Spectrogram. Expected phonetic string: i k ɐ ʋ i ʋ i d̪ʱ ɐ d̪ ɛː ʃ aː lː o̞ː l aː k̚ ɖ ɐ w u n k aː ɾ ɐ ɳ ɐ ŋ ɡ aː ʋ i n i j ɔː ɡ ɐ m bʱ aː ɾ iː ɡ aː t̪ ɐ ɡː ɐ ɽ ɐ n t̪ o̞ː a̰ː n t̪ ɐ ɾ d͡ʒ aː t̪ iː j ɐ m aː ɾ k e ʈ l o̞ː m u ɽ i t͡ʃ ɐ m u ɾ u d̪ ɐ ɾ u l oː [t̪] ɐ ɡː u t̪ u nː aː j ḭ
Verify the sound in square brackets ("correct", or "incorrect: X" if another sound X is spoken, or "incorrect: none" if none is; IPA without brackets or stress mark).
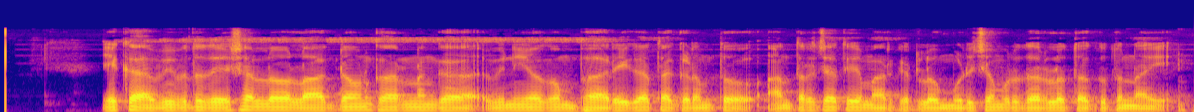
correct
